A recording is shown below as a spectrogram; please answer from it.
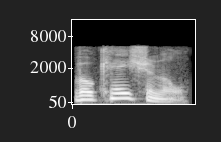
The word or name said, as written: vocational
